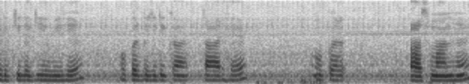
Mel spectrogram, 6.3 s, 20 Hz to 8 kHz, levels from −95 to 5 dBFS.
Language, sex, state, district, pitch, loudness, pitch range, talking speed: Hindi, female, Jharkhand, Jamtara, 170 Hz, -20 LUFS, 165-175 Hz, 115 wpm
